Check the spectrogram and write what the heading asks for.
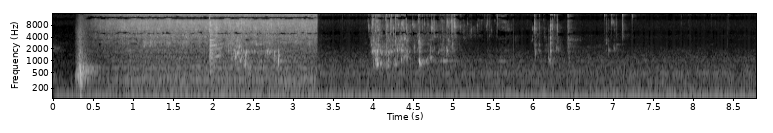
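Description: Liquid pouring and splashing from a stainless measuring cup into an enamel saucepan for about three seconds, after a sharp clink at the start; then a few small drips and clinks over a low steady hum.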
